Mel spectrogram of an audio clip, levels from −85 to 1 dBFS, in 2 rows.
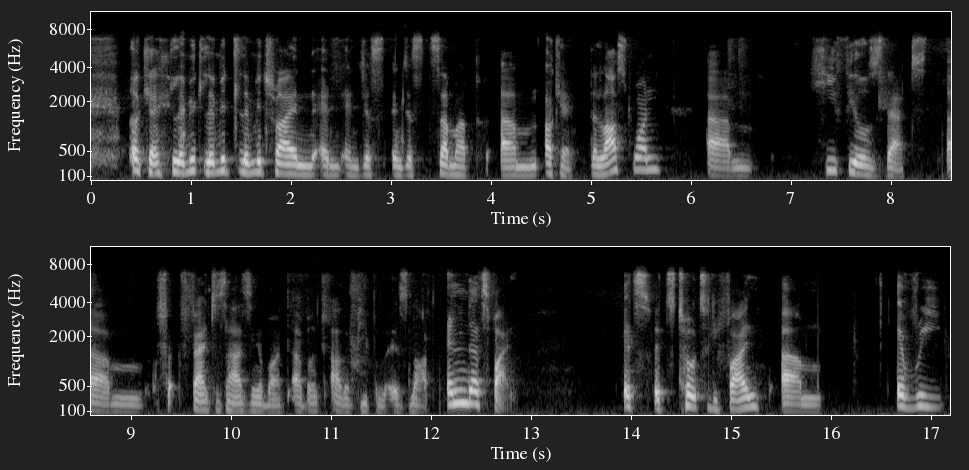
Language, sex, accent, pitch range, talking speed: English, male, South African, 105-160 Hz, 150 wpm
